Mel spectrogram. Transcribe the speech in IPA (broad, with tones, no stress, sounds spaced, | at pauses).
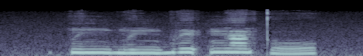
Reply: p ĩ˧ ŋ b ẽ˧ ŋ b e˦ ʔ ŋ ã˦ t̪ o˨˦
